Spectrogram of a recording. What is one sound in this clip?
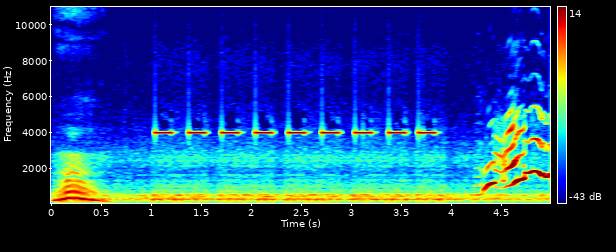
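A remote control beeps several times in quick succession.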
